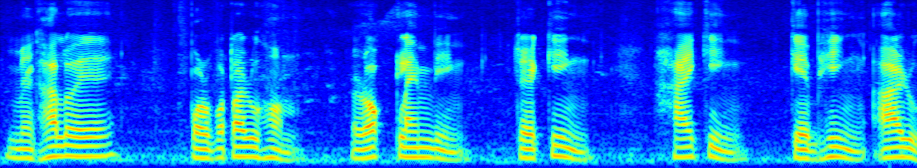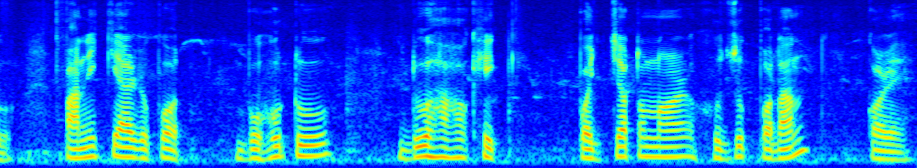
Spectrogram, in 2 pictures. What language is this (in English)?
Assamese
